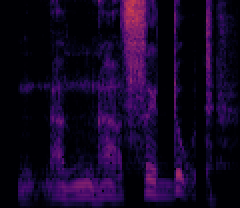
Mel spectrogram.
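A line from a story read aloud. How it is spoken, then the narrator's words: Trembling voice, clenched teeth. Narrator (Russian): сквозь стиснутые зубы проговорил дрогнувшим голосом Сашка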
